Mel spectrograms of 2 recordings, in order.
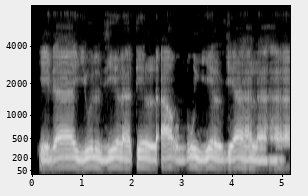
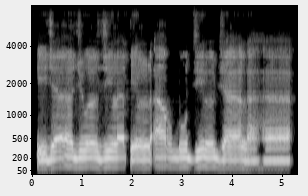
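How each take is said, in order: First: The zai sounds are said as y. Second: Every zal and zai is said as j. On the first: "mau membaca huruf zai itu seperti huruf ya" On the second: "mengubah seluruh huruf-huruf zal dan zai dengan huruf jim"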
